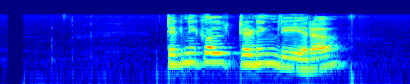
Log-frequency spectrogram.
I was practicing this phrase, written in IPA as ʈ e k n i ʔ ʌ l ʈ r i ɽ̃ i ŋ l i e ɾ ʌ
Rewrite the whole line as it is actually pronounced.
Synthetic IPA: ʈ e k n i k ʌ l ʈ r e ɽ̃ i ŋ l i e ɾ ʌ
